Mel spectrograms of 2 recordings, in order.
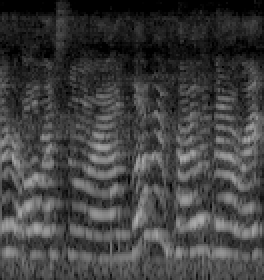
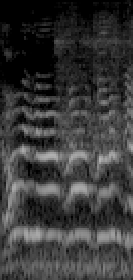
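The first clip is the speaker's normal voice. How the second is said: put-on eager kid begging; 10 semitones higher than usual. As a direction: beg mom like an excited boy. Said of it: "But Liam's like".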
